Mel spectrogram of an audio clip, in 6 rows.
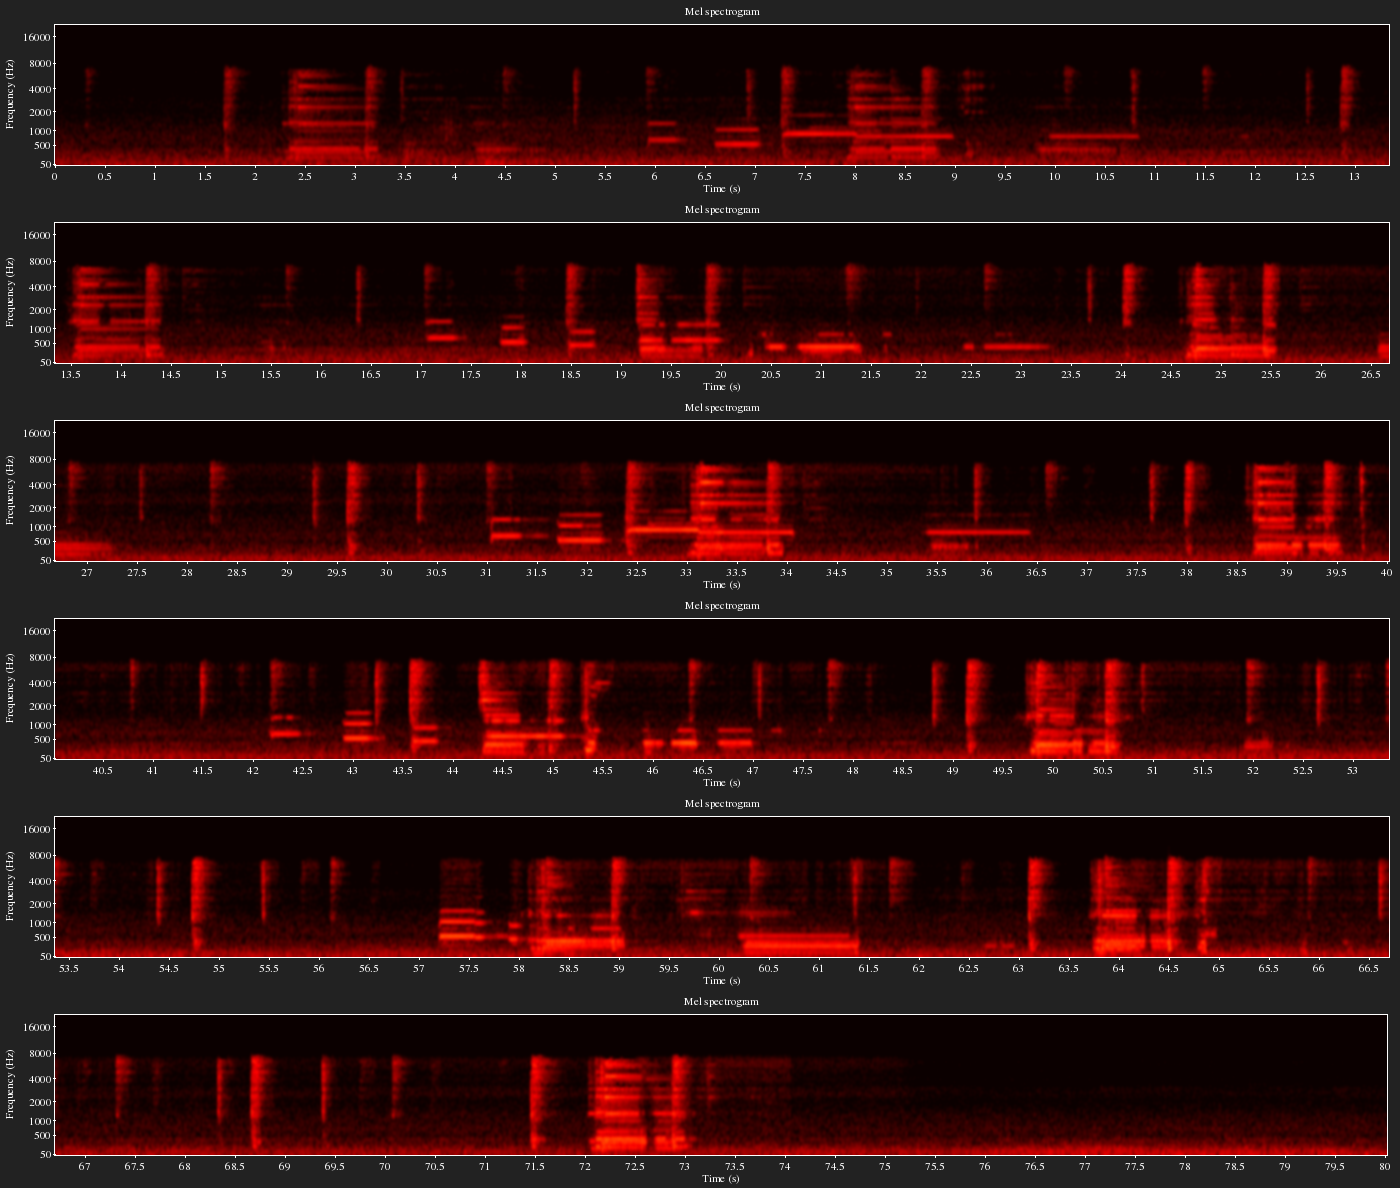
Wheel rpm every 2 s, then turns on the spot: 0, 0, 0, 0, 0, 0, 0, 0, 0, 0, 0, 0, 0, 0, 0, 0, 0, 0, 0, 0, 0, 0, 0, 0, 0, 0, 0, 0, 0, 0, 0, 0, 0, 0, 0, 0, 0, 0, 0, 0.
none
